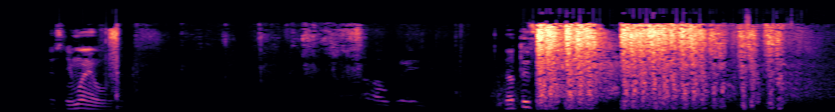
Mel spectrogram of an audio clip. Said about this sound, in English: In the video, an unarmed soldier is shot after saying, quote, "Glory to Ukraine."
